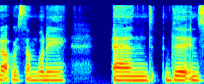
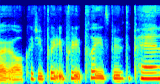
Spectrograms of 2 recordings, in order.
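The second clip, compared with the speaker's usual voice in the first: put-on cutesy, syrupy, high, sickly-sweet baby voice; 6 semitones higher than usual. Mimicking how some people talk to themselves while writing, sickly sweet baby voice. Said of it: "they put like these little baby voices on".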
